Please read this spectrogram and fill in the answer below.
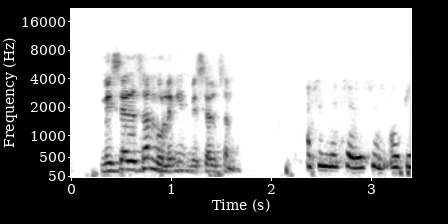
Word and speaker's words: Meselson: मिशेल्सन बोलेंगे, मिशेल्सन। अच्छा मिशेल्सन, ओके हाँ, मिशेल्सन। मिशेल्सन एंड स्टॉल, सर वो स्पेलिंग के लिखिए MESEL।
